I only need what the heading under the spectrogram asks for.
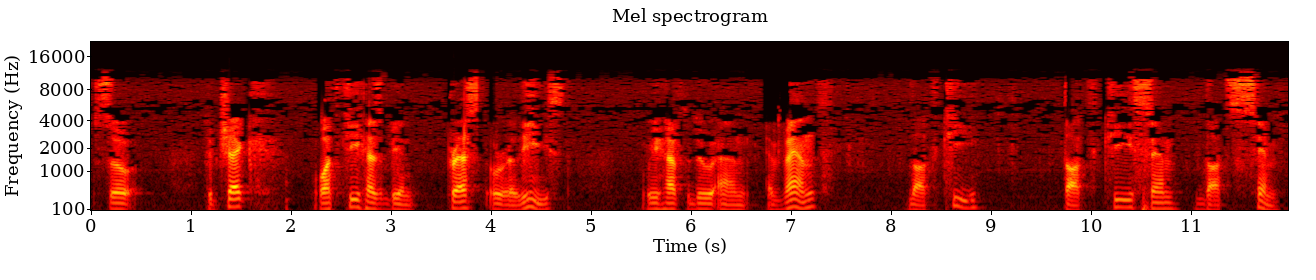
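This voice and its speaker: A man talks through code for a programming course, explaining each step as he types. He speaks very slowly in a lowish voice. The audio quality is poor. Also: expressive, slightly rough. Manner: slow, step-by-step explaining while typing code. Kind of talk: screen-recorded coding tutorial.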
